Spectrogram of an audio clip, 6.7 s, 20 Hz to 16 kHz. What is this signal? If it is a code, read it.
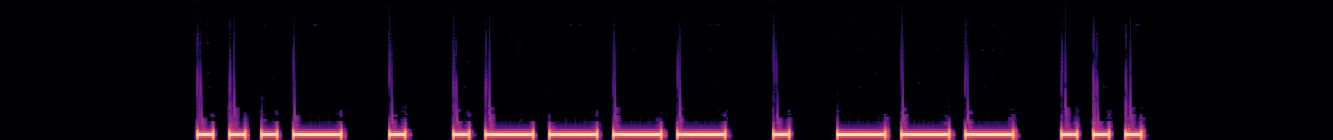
Morse code, heard as a keyed tone, about 15 wpm, 700 Hz. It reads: VE1EOS
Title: DXCC-100 Call Signs - 6 Characters - Repeated 3x - 15wpm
